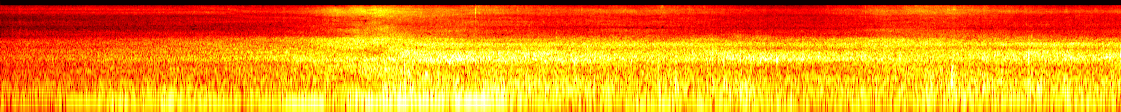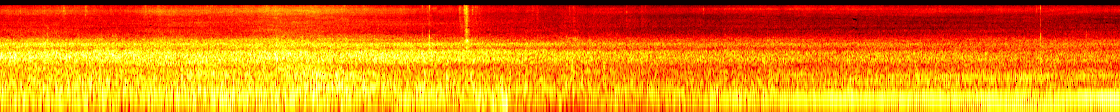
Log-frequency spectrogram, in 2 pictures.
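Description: Road traffic: cars pulling away and driving past through the intersection, a haze of tyre and engine noise that swells about three seconds in and then stays fairly steady over a low engine hum.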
